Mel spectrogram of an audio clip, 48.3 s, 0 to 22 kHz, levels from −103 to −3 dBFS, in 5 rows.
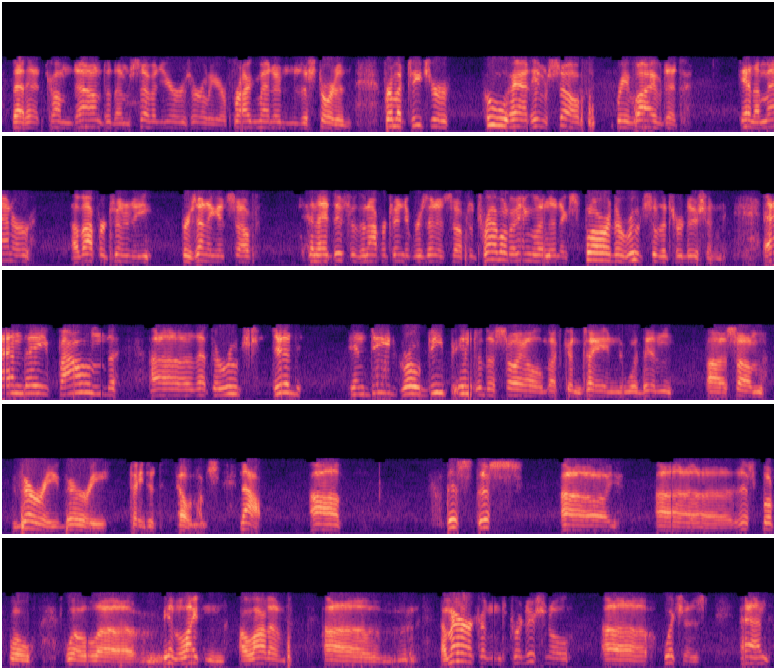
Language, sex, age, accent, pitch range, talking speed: English, male, 60-79, American, 155-205 Hz, 115 wpm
